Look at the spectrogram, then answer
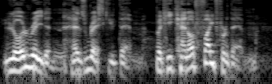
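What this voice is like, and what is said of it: Put-on American accent. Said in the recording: “I will do it in an American accent.”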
